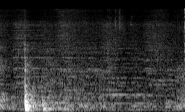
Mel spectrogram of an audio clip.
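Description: A single sharp knock about a third of a second in, as the bar trolley and its bottles are knocked while reaching down for a bottle, over faint background music.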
